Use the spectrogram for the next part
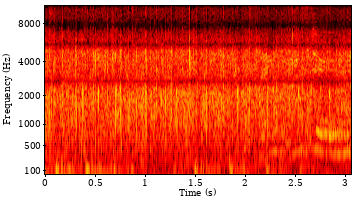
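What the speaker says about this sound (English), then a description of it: "Everybody, round of applause." Convention panel audience at JIBCON 2012 applauding in a steady, dense round of clapping that fills the hall, with a voice speaking briefly over it near the end.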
